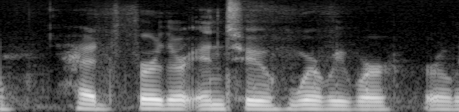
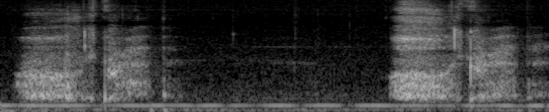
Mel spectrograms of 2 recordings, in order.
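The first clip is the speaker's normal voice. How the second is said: whisper; 21 dB quieter than usual. Real, not acted. Reacting after seeing eyes.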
